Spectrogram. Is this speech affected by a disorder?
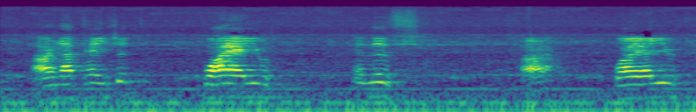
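Yes: cerebral palsy; uses a lift for transfers.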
